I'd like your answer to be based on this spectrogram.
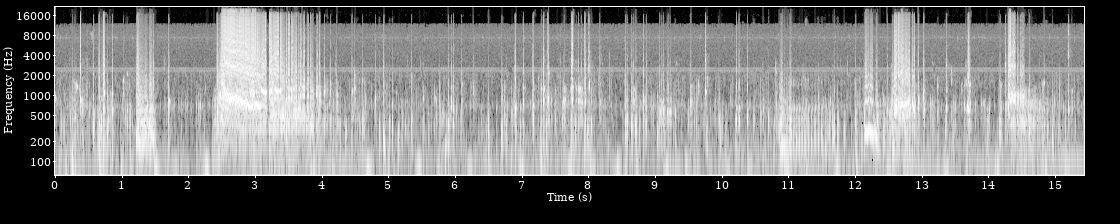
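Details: Man's stomach after a breakfast of toast, eggs and milk, visibly uncomfortable, stomach upset a few nights earlier; phone pressed against the abdomen records loud, near-continuous gurgling and rumbling with louder growls: very active borborygmi.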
